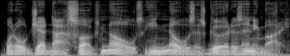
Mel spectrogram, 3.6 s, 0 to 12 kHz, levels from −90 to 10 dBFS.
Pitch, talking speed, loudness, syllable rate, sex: 95 Hz, 180 wpm, -17 LUFS, 4.3 syllables/s, male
